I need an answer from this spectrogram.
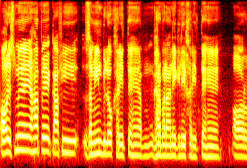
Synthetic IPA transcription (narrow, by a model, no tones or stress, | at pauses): ɔːɾɪsmẽjɐɦãpekaːfizɐmiːnbʱiloːɡxɐɾiːd̪̚t̪eɦɛ̃ɐɡʱɐɾbɐnaːnekeliexɐɾiːd̪̚t̪eɦɛ̃ | ɔːɾ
